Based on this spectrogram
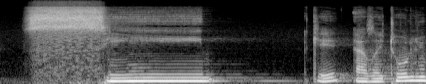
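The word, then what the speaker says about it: س: one is seen seen okay as i told you before whenever you are reading scene letter you have to make a sound of whistle seen okay i think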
